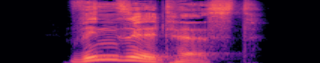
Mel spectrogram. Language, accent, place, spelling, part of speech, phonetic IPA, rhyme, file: German, Germany, Berlin, winseltest, verb, [ˈvɪnzl̩təst], -ɪnzl̩təst, De-winseltest.ogg
- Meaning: inflection of winseln: 1. second-person singular preterite 2. second-person singular subjunctive II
